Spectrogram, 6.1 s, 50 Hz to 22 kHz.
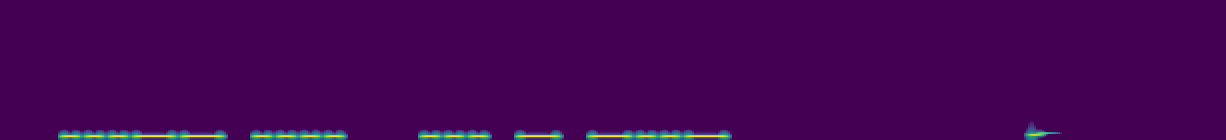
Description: Morse code, heard as a keyed tone, about 20 wpm, 700 Hz. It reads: 3H STX
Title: Winter Field Day Exchanges Encore 20wpm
